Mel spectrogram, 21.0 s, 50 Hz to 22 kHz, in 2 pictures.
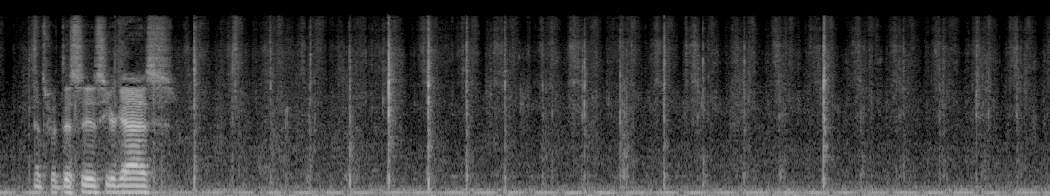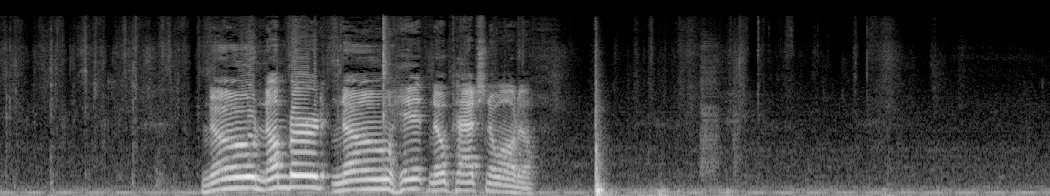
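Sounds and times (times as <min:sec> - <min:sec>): cards flicking: 0:01.8 - 0:12.0
low hum: 0:08.8 - 0:21.0.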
